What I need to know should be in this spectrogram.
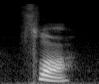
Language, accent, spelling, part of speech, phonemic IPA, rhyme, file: English, US, flaw, noun / verb, /ˈflɔː/, -ɔː, En-us-flaw.ogg
- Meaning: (noun) 1. A flake, fragment, or shiver 2. A thin cake, as of ice 3. A crack or breach, a gap or fissure; a defect of continuity or cohesion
